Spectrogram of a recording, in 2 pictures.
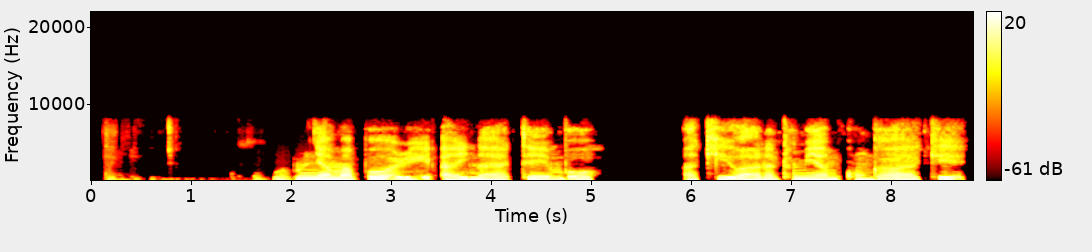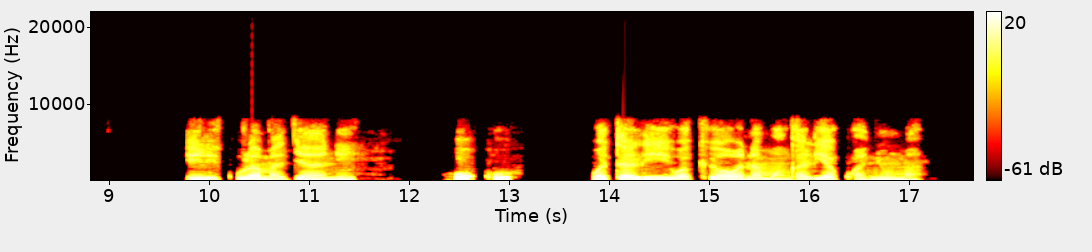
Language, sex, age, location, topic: Swahili, female, 18-24, Dar es Salaam, agriculture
